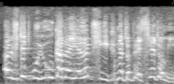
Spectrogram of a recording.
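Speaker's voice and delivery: high, loud protest; heated high-pitched claim; indignant insistence. Acted.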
